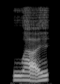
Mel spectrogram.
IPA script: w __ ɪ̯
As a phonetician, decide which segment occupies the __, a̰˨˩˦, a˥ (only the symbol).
a̰˨˩˦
